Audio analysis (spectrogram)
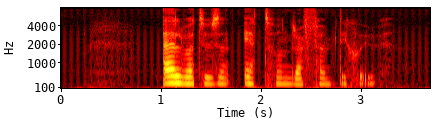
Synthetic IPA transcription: ʔɛlvat̪ʰʉːs̬ənɛt̪hɵnd̪ɾafɛmt̪ɪɧʉ̟̰ː

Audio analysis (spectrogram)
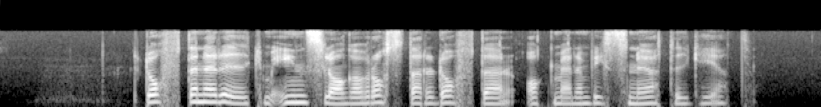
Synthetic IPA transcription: d̪̥ɔft̪ənæɾːiːkmḛʔɪnslɑːɡavɾɔst̪ad̪əd̪ɔft̪əɾʔɔkmeːd̪ɛnvɪsnøːt̪ɪɡhḛːt̪

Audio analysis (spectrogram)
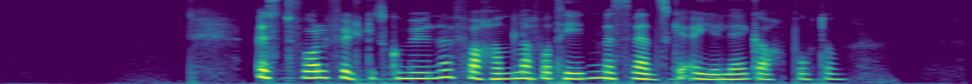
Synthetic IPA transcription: œst̪foːlfʏlkəskʰʊmʉːnəfɔʁhɑnd̪ləʁfɔʁt̪ʰiːd̪n̩meːsʋɛnskəʔœʏəleːɡəʁpʰʊŋkt̪ʊm

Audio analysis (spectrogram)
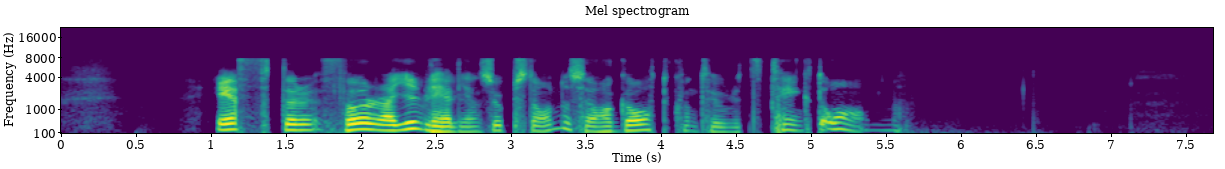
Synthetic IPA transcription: ɛft̪əɾfœɾajʉ̟ːlhɛljənsɵpːst̪ɔnd̪əlsəɦaɾɡɑːt̪kʰɔnt̪ʰʉːɾət̪ʰːɛŋkt̪ɔm

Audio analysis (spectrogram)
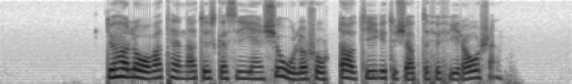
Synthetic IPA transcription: d̪̥ɵɦaɭoːvat̪hɛnːəat̪̚d̪ɵskasyːɛnɕuːlɔɧʊʈːaaːvt̪ʰyːɡət̪̚d̪ɵɕøːpt̪əfœɾfyːɾaoːʂɛ̰n

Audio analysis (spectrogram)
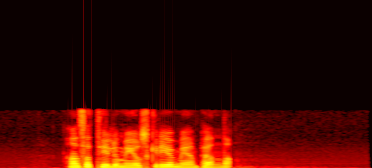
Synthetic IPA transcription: hansat̪ʰːɪlːɔmɛɔskɾeːvmeɛnpʰɛnːa

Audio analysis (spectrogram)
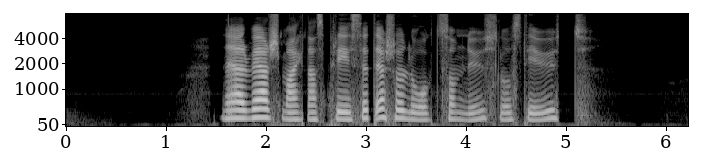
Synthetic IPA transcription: næɾvæːɖʂmaɾknad̪spʰɾiːsət̪æʂɔloːɡt̪sɔmnʉ̟ːsloːsd̪ɛʉ̟ːt̪

